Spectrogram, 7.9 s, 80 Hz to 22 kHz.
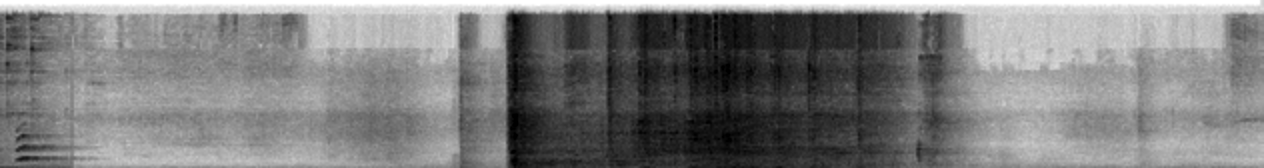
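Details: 1982 Pontiac Firebird Trans Am 305 V8, first start after 12 years sitting: a few seconds of steady rhythmic cranking that never fires; engine sounds tight, no start.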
